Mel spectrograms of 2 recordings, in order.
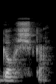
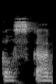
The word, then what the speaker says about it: Goshka: So I would say, my name is Goshka. Goshka. You hear this she? Now repeat Goshka. And in this way, people also, other participants get confident with pronouncing the names because they know my name is Goshka and not Goska, Goshka, and others.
